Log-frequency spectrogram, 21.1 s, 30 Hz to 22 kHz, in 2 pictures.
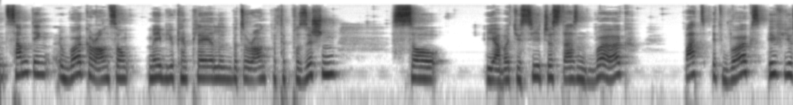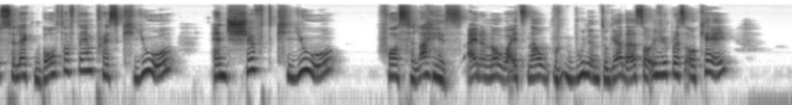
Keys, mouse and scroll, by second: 3.7 g, 5.7 q, 5.9 q, 7.0 Escape, 7.5 ctrl+z, 9.0 ctrl+z, 11.8 q, 12.6 right click, 13.6 q.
